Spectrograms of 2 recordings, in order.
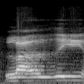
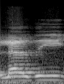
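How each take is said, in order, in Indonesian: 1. Konsonan tengah diucapkan tebal dan berat. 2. Konsonan tengah diucapkan sangat tipis dan ringan. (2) "huruf zal itu setipis mungkin nyebutnya"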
